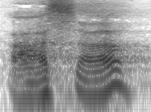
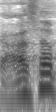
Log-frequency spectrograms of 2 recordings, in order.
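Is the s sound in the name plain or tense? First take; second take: tense; plain. First: The s sound is tense and hard. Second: The s sound is plain and soft. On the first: "이렇게 발음하면 또 다르게 들리죠" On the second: "아사 발음하기 나름인데요"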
